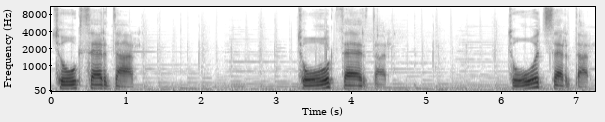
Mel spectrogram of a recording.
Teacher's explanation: the first sound is a consonant, the voiced palatal stop. Then we have a long vowel, according to this transcription, and the cluster t or ts, depending on the accent, I suppose.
